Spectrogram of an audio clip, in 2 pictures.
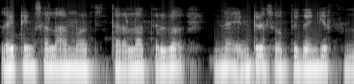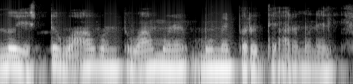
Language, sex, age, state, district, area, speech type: Kannada, male, 18-30, Karnataka, Chitradurga, rural, spontaneous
